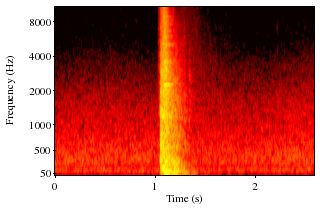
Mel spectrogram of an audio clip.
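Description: A heavy metal door clanks into place.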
